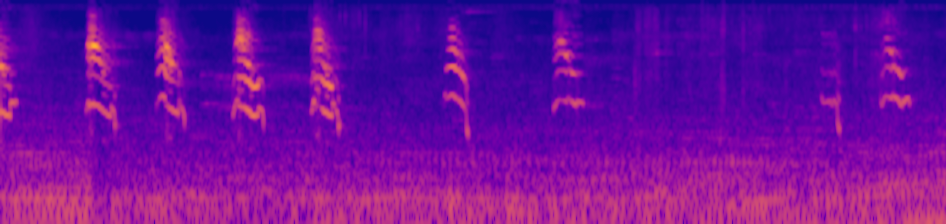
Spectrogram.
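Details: Tiny new kitten at play indoors, meowing loudly while wobbling around the house: sharp, high, falling meows repeated about once a second, then shorter and fainter cries spaced more widely, over a low household rumble.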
